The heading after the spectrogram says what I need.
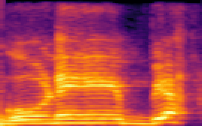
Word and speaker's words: गुणेभ्यः: नान्यं गुणेभ्यः कर्तारं नान्यं गुणेभ्यः कर्तारं That ha should be heard. Nanyang gunebhyah kartaram.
